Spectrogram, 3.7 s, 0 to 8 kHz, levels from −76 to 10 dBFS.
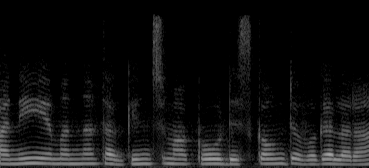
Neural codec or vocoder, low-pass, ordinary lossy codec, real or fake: codec, 24 kHz, 0.5 kbps, DualCodec; 7.2 kHz; MP3, 48 kbps; fake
